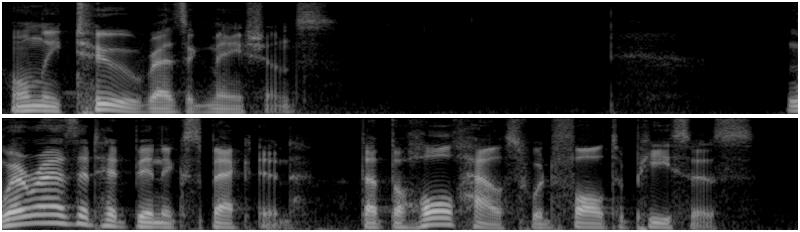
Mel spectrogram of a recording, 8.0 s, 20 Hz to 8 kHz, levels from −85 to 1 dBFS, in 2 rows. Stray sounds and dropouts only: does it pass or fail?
pass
